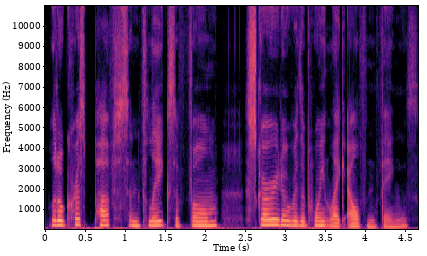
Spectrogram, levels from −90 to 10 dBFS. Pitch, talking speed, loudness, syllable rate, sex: 205 Hz, 180 wpm, -17 LUFS, 4.6 syllables/s, female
